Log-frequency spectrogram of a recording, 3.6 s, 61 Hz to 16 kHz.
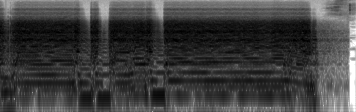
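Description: Electric guitar through a Nano Cortex capture of a JP2C amp with a factory 4x12 cabinet impulse response, noise gate, chorus and reverb, playing distorted sustained chords that ring loudly and then cut off sharply near the end.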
